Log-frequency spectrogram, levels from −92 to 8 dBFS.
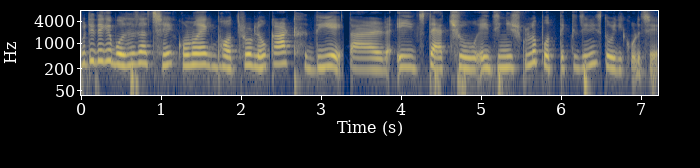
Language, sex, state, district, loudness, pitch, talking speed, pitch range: Bengali, female, West Bengal, Malda, -18 LUFS, 225 Hz, 160 wpm, 210-265 Hz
